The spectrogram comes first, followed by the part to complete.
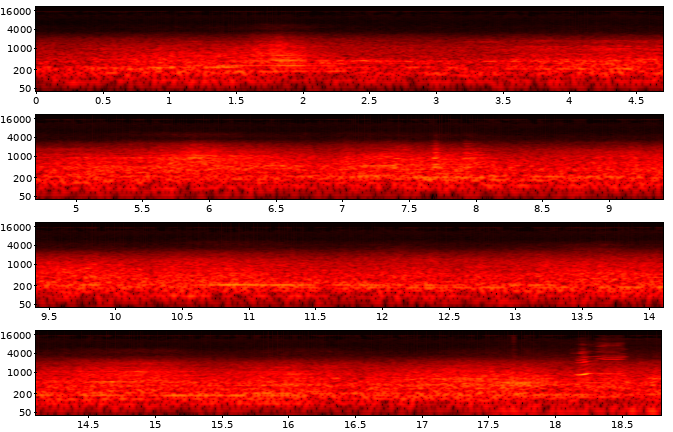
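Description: Busy road traffic: cars and trucks passing in a steady stream, the noise swelling gently every few seconds as individual vehicles go by.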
